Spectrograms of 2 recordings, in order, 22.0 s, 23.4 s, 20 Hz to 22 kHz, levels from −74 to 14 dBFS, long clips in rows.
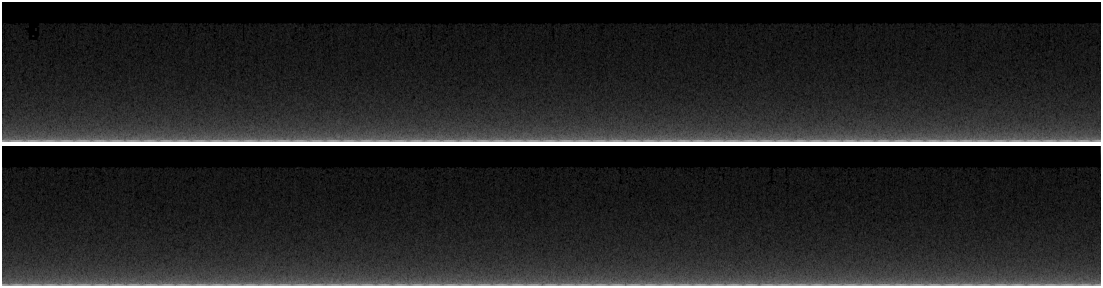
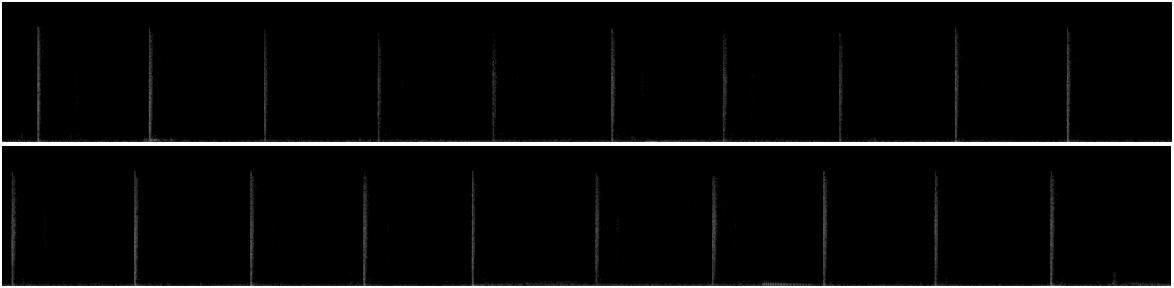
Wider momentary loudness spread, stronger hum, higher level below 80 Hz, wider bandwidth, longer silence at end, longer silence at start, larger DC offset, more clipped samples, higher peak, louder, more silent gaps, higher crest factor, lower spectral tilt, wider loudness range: second, 1 LU vs 17 LU; neither; first, -26 dBFS vs -78 dBFS; about the same, 19 kHz vs 17.5 kHz; about the same, 0 s vs 0 s; about the same, 0 s vs 0 s; neither; neither; first, -8 dBFS vs -14 dBFS; first, -23 LUFS vs -48 LUFS; neither; second, 14 dB vs 38 dB; first, -7 dB/octave vs -2.5 dB/octave; second, 0 LU vs 6 LU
